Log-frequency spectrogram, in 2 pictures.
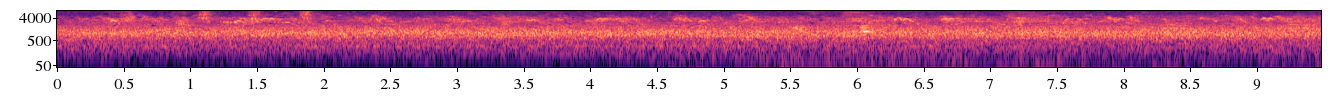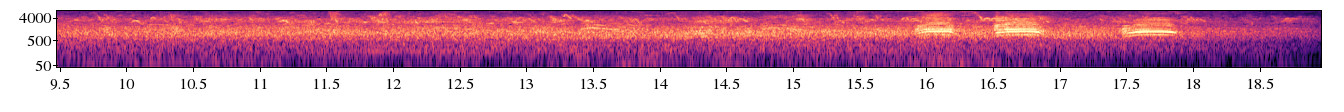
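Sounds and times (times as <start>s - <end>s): loud bird calls: 15.8s - 18.0s.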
